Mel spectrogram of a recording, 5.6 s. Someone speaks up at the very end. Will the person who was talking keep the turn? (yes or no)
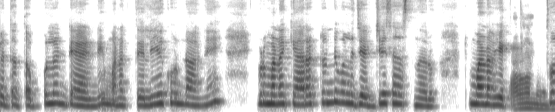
yes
